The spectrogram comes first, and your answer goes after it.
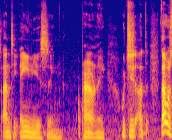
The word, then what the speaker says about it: anti-aliasing: by somebody um yesterday on Skype for say anti- analyzing it's not anti- analyzing it's anti-aliasing apparently which is that was like a t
